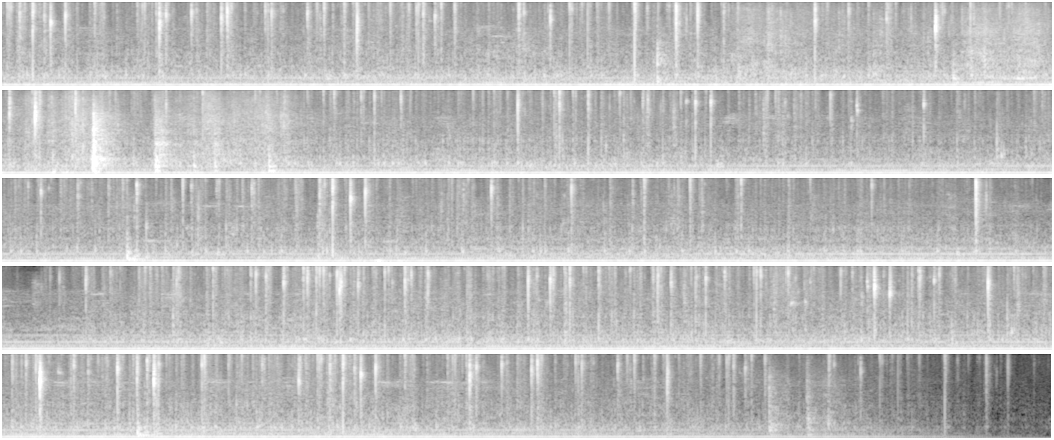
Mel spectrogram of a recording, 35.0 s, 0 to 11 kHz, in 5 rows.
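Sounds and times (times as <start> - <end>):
faint low hum: 0.0 - 34.0
tissue paper rustling: 6.3 - 9.0.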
